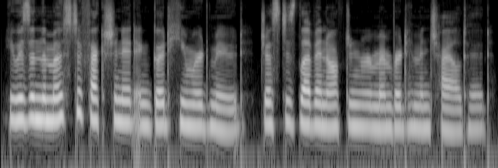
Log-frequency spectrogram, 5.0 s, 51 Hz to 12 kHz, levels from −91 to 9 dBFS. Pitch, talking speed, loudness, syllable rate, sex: 210 Hz, 215 wpm, -18 LUFS, 6.3 syllables/s, female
